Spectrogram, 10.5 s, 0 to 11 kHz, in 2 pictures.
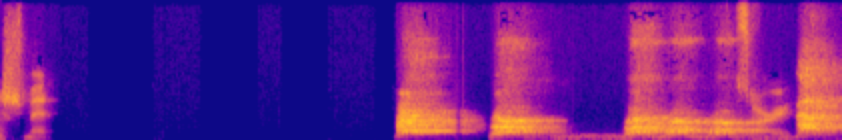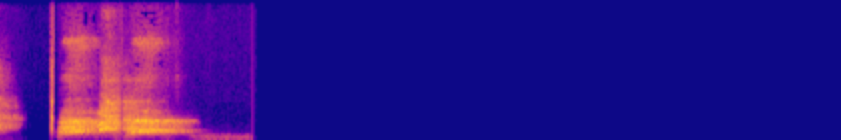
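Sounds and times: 
speech: 0.0 - 0.4
dog barking and growling: 2.5 - 6.9.

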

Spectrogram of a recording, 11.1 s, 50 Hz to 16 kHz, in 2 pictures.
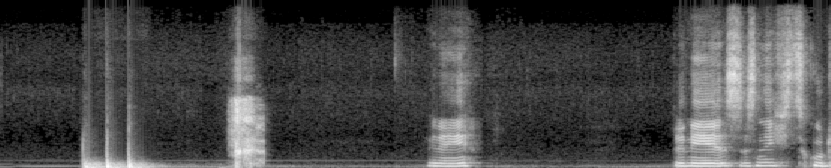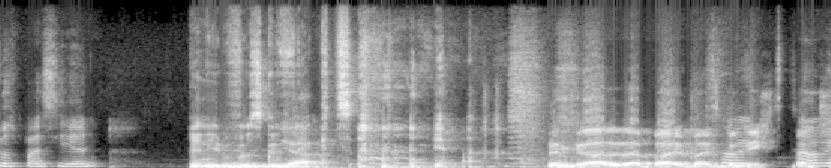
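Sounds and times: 
knocking on a door: 0.6 - 1.1
speech: 2.9 - 3.2, 4.5 - 11.0
laughter: 7.8 - 10.3.

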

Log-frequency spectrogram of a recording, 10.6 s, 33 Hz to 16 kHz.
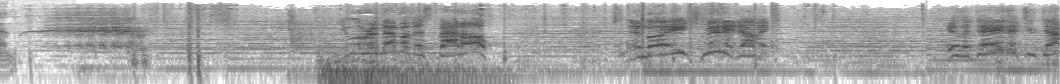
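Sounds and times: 
speech: 0.0 - 0.8, 3.8 - 5.0, 6.2 - 7.9, 9.5 - 10.6
horse hooves clopping: 0.0 - 10.6
horse whinnying as it is mounted at San Jacinto Creek in Texas: 0.2 - 1.6.

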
